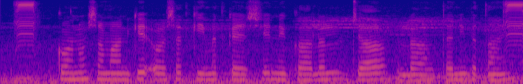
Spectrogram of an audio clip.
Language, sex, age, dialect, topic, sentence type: Bhojpuri, female, 25-30, Northern, agriculture, question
